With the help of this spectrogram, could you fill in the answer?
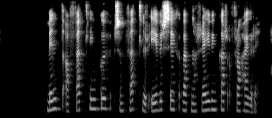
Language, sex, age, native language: Icelandic, female, 30-39, Icelandic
